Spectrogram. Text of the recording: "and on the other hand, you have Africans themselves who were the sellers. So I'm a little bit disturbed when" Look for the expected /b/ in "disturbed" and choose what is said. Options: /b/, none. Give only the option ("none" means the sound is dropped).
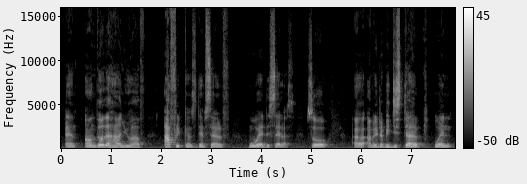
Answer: /b/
